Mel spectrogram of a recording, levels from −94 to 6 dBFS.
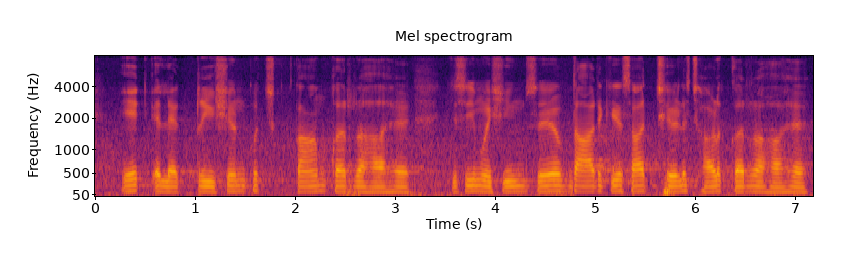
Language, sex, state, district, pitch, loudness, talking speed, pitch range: Hindi, male, Bihar, Saran, 110 Hz, -21 LUFS, 140 wpm, 110-115 Hz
